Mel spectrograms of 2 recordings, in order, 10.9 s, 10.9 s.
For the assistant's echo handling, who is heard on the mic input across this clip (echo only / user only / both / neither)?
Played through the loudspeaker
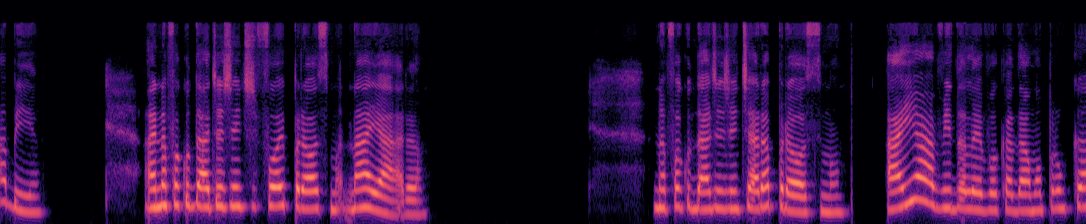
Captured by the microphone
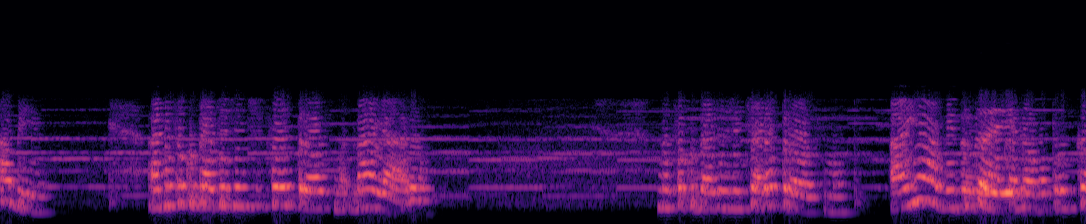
both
